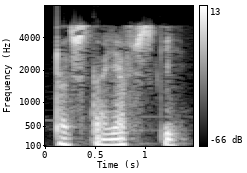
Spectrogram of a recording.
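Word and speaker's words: Dostoevsky: kurang lebih seperti itu kalau tulisannya kadang-kadang Ada yang mengecanya dostoevski tapi membacanya biasanya Ya seperti tadi dostoyevski baik beliau ini filosuf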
